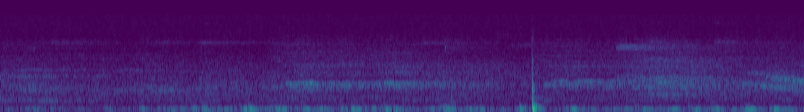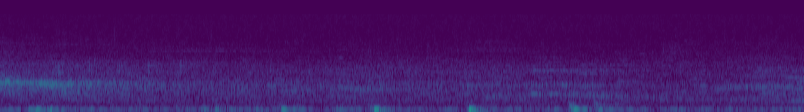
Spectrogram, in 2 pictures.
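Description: A basketball bounces on a wooden floor in a large echoing gym.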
